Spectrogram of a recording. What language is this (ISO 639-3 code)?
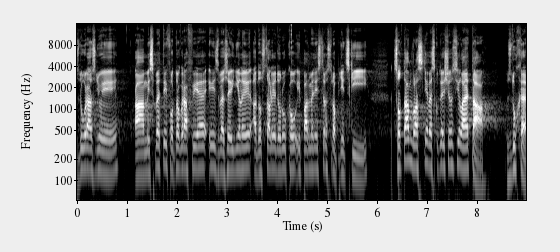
ces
